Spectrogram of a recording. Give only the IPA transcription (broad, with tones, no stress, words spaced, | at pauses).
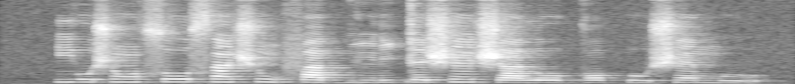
jo˦ʃɔ̃˦ so˦ sã˦ʃũ˦˨fa˧ ɡ͡bĩ˨ ɾi˧ɡɛ˧ʃɛ̃˦ ʃa˧lo˧ɡɔ˧ku˨ ʃɛ̃˧ mu˨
